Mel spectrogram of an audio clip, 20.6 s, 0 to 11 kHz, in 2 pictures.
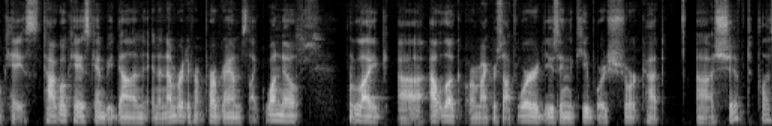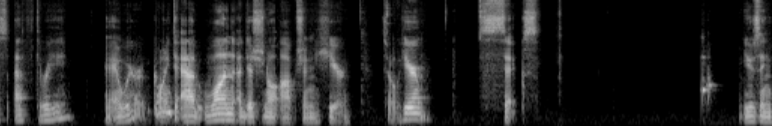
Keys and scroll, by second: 15.3 Return, 16.6 6, 17.6 ., 18.2 space.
